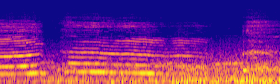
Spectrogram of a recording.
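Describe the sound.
A bear character's voice cries in a sustained, wavering wail with a high, tremulous pitch, sobbing continuously for a few seconds with a brief catch partway through.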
